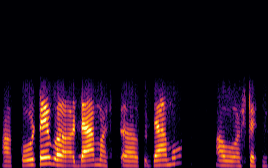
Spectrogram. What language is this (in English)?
Kannada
